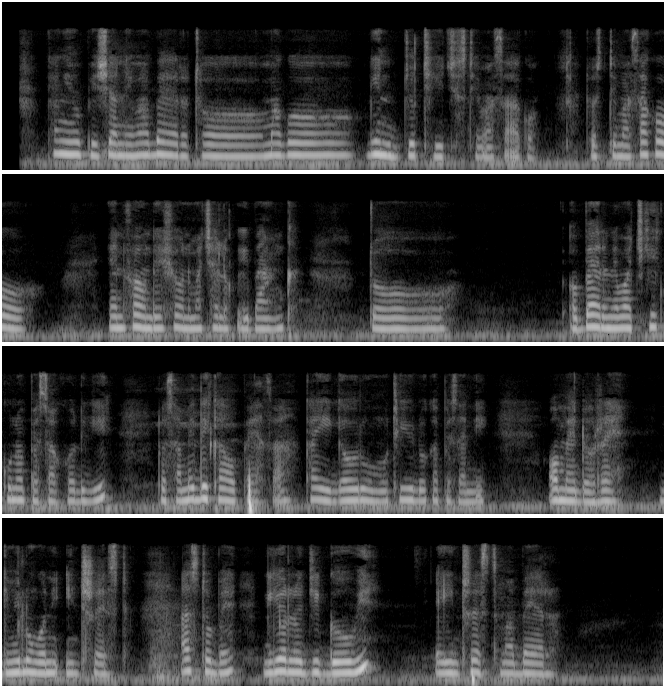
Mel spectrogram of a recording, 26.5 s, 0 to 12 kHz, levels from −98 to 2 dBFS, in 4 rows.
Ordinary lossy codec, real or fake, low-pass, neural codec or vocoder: MP3, 48 kbps; real; 7.2 kHz; none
